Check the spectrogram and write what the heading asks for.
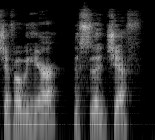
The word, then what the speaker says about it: GIF: Apparently, the creator of the GIF said it's pronounced GIF.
